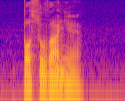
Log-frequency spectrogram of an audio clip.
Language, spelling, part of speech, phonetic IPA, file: Polish, posuwanie, noun, [ˌpɔsuˈvãɲɛ], Pl-posuwanie.ogg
